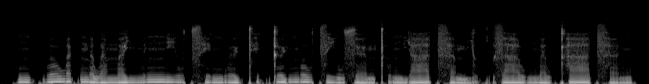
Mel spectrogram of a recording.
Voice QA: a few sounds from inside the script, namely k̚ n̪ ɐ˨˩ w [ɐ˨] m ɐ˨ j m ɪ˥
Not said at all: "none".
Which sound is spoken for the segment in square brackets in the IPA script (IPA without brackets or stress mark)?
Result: ɐ˨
